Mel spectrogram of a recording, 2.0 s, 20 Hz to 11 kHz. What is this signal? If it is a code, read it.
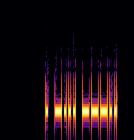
Morse code, heard as a keyed tone, about 36 wpm, 690 Hz. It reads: EB8
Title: Callsign Prefixes for Top 50 DXCC - 35wpm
